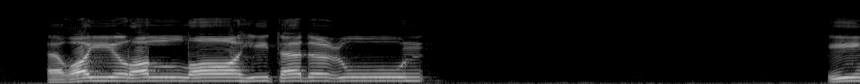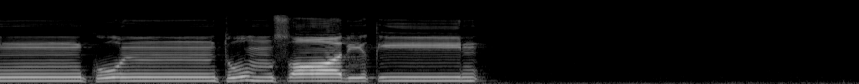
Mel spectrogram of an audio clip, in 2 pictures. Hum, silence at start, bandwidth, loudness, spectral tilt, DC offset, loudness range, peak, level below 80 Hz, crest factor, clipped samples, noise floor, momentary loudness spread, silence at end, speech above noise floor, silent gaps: none; 0.5 s; 10.5 kHz; -24 LUFS; -6 dB/octave; under 0.1%; 11 LU; -8 dBFS; -62 dBFS; 18 dB; under 0.1%; -64 dBFS; 9 LU; 3.8 s; 41 dB; none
